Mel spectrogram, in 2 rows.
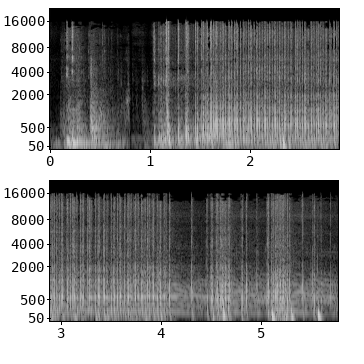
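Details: Rebuilt 1974 Kawasaki S1 550cc four-cylinder two-stroke, out of the frame, on open carbs and Delkevic H2C header pipes, chokes on, during the test start: crisp, ringing bark that picks up cleanly on throttle blips and settles back. Starts readily and runs strong; healthy.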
